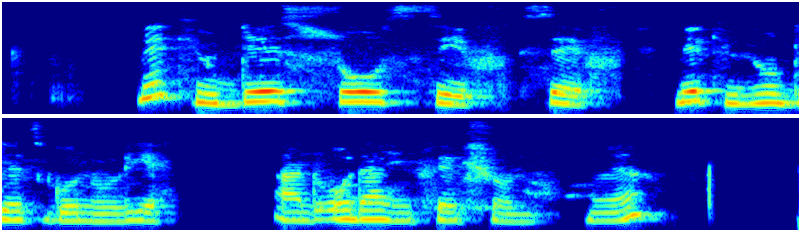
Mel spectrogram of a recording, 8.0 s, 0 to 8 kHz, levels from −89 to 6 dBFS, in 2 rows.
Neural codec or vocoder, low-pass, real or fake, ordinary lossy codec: none; 7.2 kHz; real; none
